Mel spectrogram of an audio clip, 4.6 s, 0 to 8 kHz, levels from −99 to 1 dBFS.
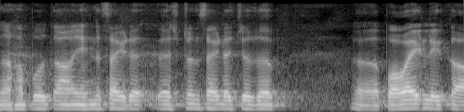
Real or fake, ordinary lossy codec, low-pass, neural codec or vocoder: fake; none; 7.2 kHz; vocoder, 22.05 kHz, 80 mel bands, Vocos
